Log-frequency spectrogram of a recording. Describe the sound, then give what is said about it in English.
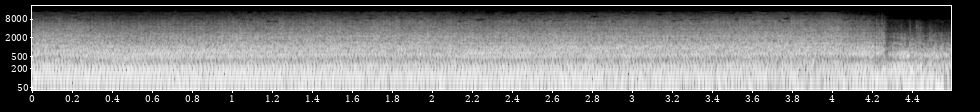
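A loud engine drones steadily at high revs, then near the end the tone breaks abruptly with a rough puff from a bad combustion event as it shifts gear. No voices are heard. “Now, for those of us that understand how internal combustion engines work, this is a bad combustion event.”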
